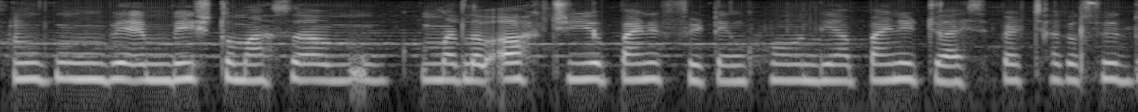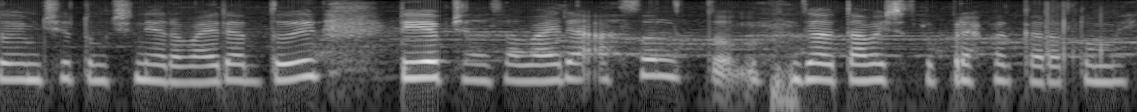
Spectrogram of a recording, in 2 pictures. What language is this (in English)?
Kashmiri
